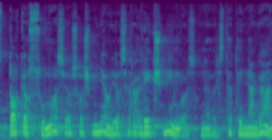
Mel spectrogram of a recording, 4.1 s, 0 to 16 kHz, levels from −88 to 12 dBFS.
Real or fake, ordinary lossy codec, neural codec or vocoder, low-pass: real; MP3, 64 kbps; none; 14.4 kHz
